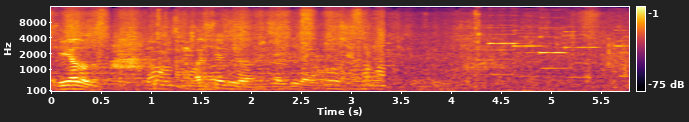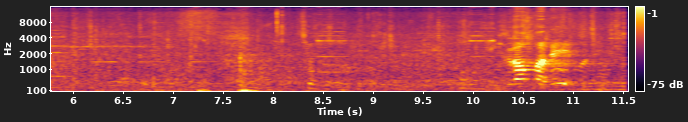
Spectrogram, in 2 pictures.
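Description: A crowd of men murmurs and chants outdoors.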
